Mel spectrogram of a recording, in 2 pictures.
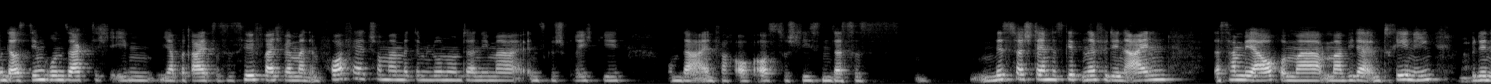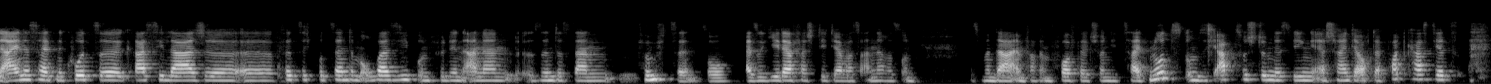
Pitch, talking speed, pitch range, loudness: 185 Hz, 195 wpm, 175-205 Hz, -19 LUFS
